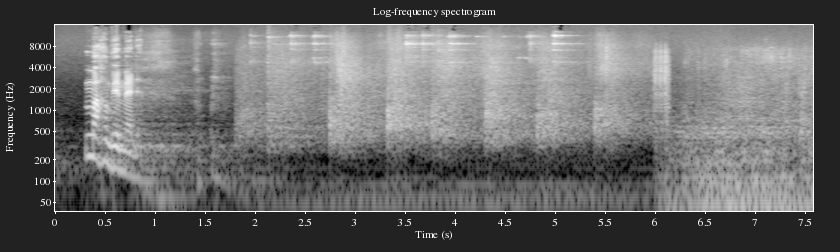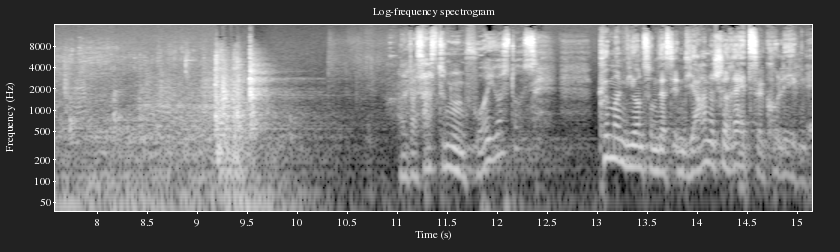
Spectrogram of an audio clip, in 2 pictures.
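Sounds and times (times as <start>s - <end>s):
speech: 0.3s - 1.1s, 11.2s - 15.1s
footsteps: 1.8s - 9.2s, 9.8s - 11.0s
door pulled shut with a solid thud: 6.0s - 10.3s
low rumbling background: 6.0s - 11.2s.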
